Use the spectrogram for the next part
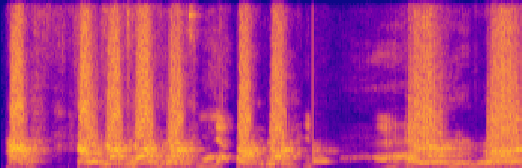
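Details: German Shepherd barking loudly in short harsh bursts, two quick clusters then a pause and another burst, with a person talking nearby.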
